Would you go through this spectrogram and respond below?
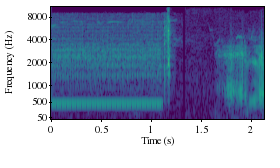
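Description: Telephone heard during a music feedback show: a steady electronic ringing tone that cuts off abruptly, followed by a brief click and a faint rustle, quiet and close.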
